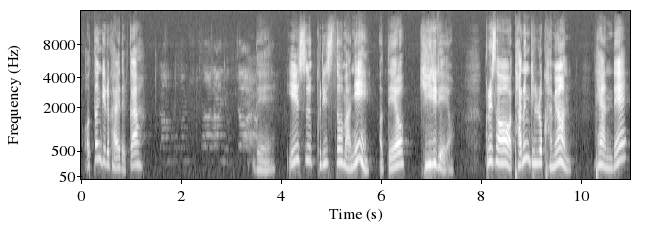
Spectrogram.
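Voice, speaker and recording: A woman's voice: a little high, slow, pauses often. A middle-aged woman giving a Sunday school sermon to children, asking them question after question. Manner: asks the children constant questions, animated.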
